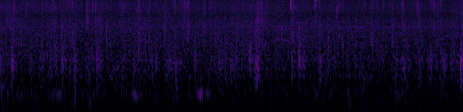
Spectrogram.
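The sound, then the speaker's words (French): Steady rain falls outside an open window, with a light draught of air coming in, a soft, even patter with scattered sharper drops tapping surfaces. Gentle and continuous, with no voices. “fenêtre ouverte, ce léger courant d'air qui vient accompagner le son de cette pluie”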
